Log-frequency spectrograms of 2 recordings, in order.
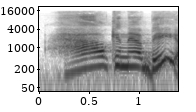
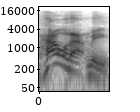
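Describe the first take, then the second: First: It sounds sincere and genuinely curious. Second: It sounds cynical and dismissive.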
